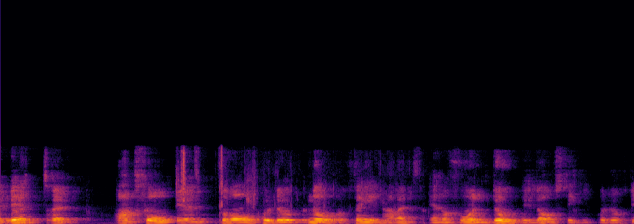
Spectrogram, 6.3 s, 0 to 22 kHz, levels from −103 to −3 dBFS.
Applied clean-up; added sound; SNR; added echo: neural mask model DeepFilterNet 3.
